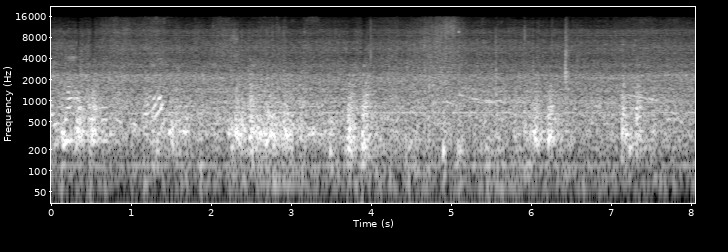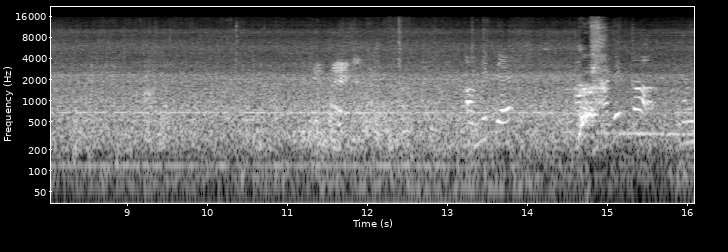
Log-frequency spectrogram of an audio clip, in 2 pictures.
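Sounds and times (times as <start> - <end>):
wheels clacking over rail joints: 0.0 - 4.2, 4.8 - 7.6.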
